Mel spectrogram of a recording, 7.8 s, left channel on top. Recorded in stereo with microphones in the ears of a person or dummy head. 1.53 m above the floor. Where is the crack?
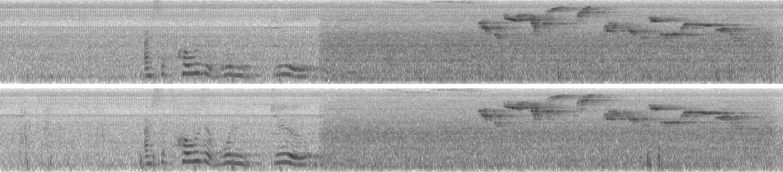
No crack in this recording.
